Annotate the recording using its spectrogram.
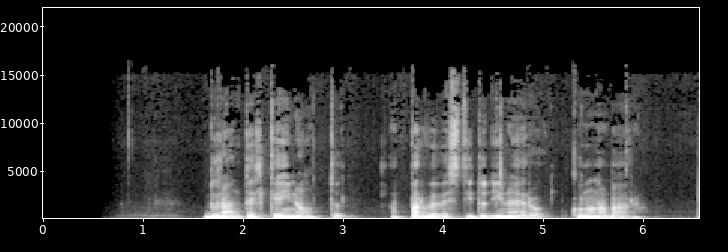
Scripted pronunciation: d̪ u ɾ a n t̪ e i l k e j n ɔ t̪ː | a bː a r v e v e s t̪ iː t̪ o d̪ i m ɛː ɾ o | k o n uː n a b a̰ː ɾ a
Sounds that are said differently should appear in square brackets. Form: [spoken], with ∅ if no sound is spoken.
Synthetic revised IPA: d̪ u ɾ a n t̪ e i l k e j n ɔ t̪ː | a [pː] a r v e v e s t̪ iː t̪ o d̪ i [n] ɛː ɾ o | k o n [u] n a b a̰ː ɾ a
